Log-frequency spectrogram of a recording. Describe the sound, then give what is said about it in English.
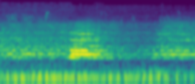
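A Metro-North Harlem Line commuter train rumbles steadily in the rain where the Appalachian Trail crosses the tracks near Pawling, New York, while its horn sounds in two long, loud blasts, the second starting near the end, over the continuous low roar of the cars. “Near Pawling, New York, the Appalachian Trail crosses the train tracks of the Metro North Harlem Line.”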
